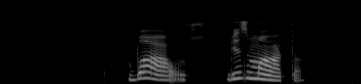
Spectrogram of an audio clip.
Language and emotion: Russian, neutral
